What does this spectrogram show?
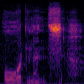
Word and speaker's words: ordnance: okay and these are ordinance ordinances ordinances three syllables now ordinance two syllables no I in the middle talks about military equipment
